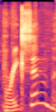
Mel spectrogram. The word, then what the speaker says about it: Braixen: I thought Braixen? Is that how you pronounce that?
